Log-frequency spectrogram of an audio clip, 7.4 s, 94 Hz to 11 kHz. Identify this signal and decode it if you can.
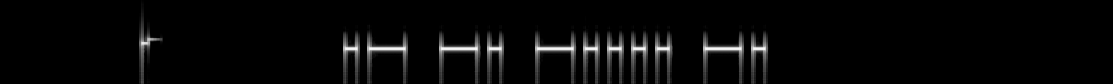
Morse code, heard as a keyed tone, about 15 wpm, 700 Hz. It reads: AN6N
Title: Common Cut Numbers - 4-Digit 15wpm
